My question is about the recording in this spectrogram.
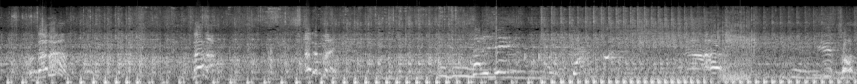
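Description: Royal Enfield single-cylinder motorcycle engine idling with a steady, quick beat of low firing pulses; from about five and a half seconds in the pulses come faster for a second or so as it is revved, then settle back. Voices shout over it.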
